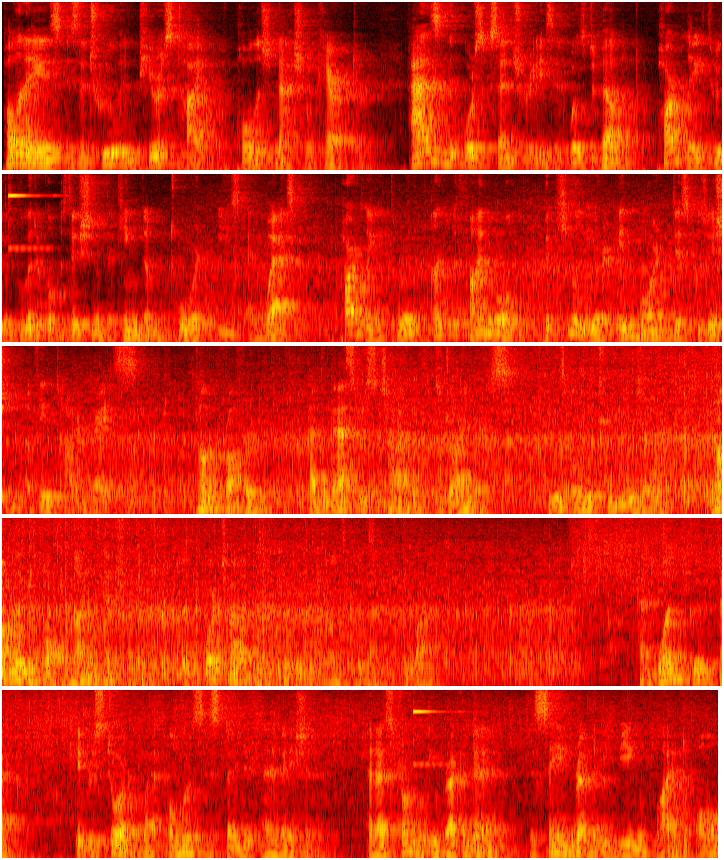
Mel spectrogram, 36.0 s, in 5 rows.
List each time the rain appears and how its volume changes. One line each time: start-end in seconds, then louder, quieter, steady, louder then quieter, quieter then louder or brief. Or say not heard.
8.7-35.9 louder then quieter.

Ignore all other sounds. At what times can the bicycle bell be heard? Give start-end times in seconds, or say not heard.
7.2-7.7, 32.9-33.4.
